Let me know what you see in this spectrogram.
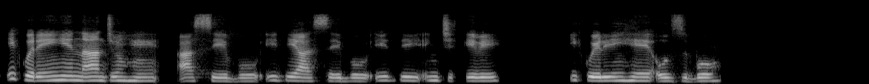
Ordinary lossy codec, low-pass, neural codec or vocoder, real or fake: AAC, 64 kbps; 10.8 kHz; codec, 16 kHz in and 24 kHz out, 0.9 kbps, LongCat-Audio-Codec, fine tuned four codebook decoder; fake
